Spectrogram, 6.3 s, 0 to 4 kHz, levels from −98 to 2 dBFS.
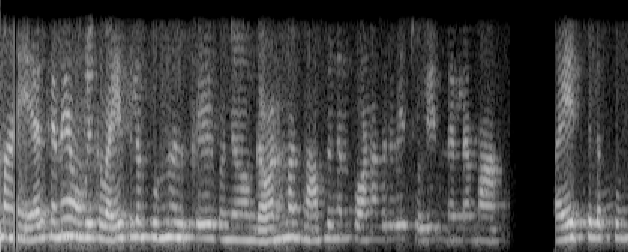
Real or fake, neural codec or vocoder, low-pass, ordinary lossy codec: fake; vocoder, 44.1 kHz, 128 mel bands every 512 samples, BigVGAN v2; 3.6 kHz; AAC, 32 kbps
